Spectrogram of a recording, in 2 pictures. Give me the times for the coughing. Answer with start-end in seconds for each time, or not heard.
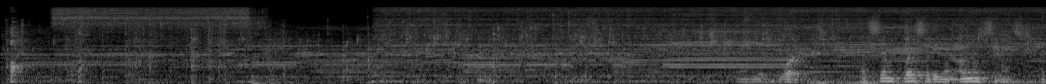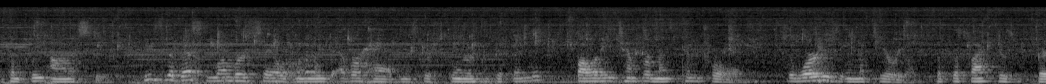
0.1-0.9, 12.2-13.7.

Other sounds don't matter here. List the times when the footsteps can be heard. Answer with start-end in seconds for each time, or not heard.
0.0-3.4.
